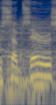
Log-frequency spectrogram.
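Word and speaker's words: Sabzeruz: zeros sub sub i i don't know why the a sounds like a u but sub zeros if you just look at it like that is from the z to the other z zeros that that makes sense seb sub zeros i'm sorry i'm just i'm just noticing right now the pronunciation of the a is actually a u what she didn't realize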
